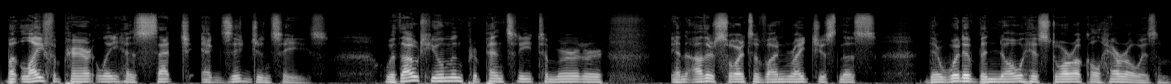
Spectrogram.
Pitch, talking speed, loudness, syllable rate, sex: 120 Hz, 120 wpm, -19 LUFS, 4.5 syllables/s, male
